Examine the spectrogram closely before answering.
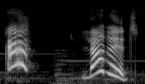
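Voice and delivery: ordinary talk, nothing marked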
